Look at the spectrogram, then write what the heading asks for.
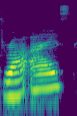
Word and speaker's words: Drawize: And there's another one called Draw Eyes, DRAWIZE.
